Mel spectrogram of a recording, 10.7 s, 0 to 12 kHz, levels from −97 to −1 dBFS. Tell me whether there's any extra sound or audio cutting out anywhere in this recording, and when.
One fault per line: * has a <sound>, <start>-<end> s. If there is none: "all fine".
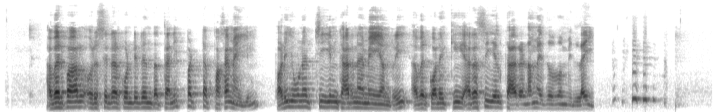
* has a laugh, 9.2-10.0 s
